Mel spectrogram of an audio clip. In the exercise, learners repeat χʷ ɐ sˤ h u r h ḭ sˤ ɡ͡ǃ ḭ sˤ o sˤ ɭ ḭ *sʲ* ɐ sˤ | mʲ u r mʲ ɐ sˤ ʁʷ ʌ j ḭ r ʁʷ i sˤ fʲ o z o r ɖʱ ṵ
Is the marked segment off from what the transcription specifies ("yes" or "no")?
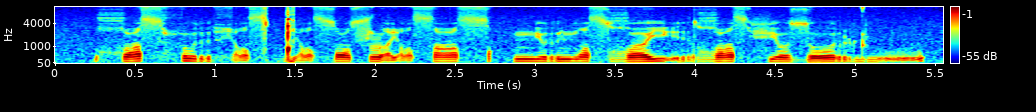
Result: yes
